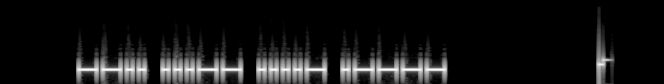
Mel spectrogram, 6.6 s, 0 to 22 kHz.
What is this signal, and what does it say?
Morse code, heard as a keyed tone, about 20 wpm, 700 Hz. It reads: Z341
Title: Four Letter-Number Combinations - 20wpm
